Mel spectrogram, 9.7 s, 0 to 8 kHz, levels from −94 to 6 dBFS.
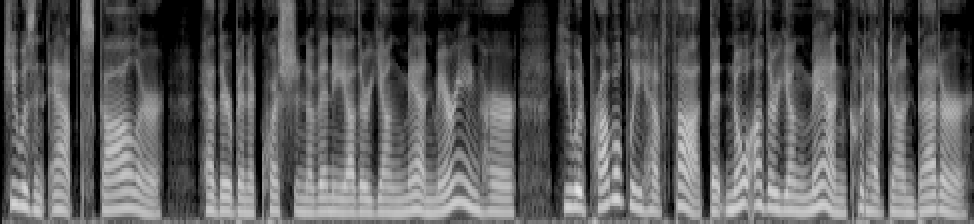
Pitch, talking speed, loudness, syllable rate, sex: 200 Hz, 190 wpm, -19 LUFS, 4.7 syllables/s, female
